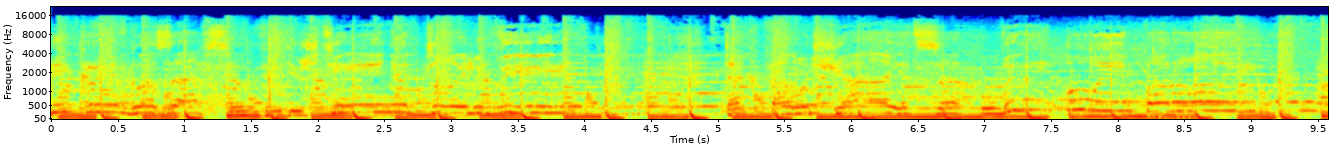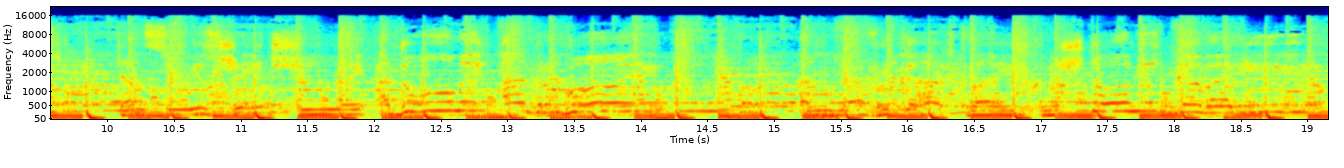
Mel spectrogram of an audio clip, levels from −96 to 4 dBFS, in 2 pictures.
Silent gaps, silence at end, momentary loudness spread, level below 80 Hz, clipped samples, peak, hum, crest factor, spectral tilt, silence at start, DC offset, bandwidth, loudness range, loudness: none; 0 s; 2 LU; -18 dBFS; under 0.1%; 0 dBFS; none; 10 dB; -5 dB/octave; 0 s; 0.4%; 16.5 kHz; 1 LU; -12 LUFS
